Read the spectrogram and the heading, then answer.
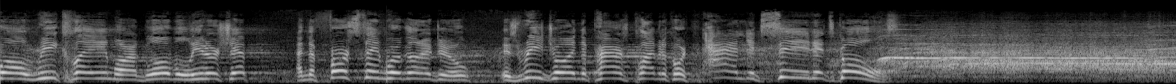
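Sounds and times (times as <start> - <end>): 
speech: 0.2 - 9.2
crowd cheering: 8.6 - 11.7.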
